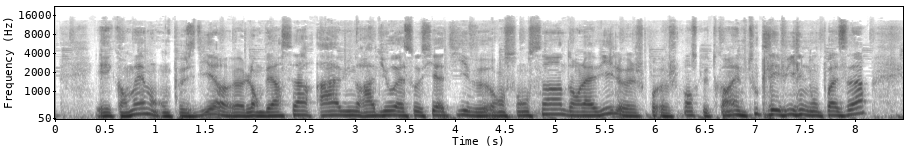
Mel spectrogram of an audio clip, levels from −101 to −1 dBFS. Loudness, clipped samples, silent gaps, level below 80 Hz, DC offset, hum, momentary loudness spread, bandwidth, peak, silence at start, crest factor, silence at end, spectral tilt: -29 LUFS; under 0.1%; none; -48 dBFS; under 0.1%; none; 5 LU; 14 kHz; -16 dBFS; 0 s; 12 dB; 0 s; -7 dB/octave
